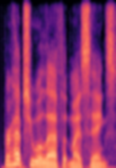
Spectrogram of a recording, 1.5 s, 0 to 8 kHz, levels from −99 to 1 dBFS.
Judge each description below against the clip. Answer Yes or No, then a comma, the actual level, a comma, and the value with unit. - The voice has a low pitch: No, medium, 160 Hz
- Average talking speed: No, fast, 330 wpm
